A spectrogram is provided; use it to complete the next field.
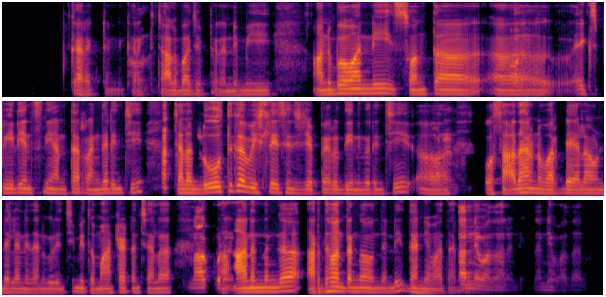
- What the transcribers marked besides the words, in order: in English: "కరెక్ట్"; in English: "కరెక్ట్"; in English: "ఎక్స్పీరియన్స్‌ని"; giggle; in English: "వర్క్ డే"
- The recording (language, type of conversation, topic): Telugu, podcast, ఒక సాధారణ పని రోజు ఎలా ఉండాలి అనే మీ అభిప్రాయం ఏమిటి?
